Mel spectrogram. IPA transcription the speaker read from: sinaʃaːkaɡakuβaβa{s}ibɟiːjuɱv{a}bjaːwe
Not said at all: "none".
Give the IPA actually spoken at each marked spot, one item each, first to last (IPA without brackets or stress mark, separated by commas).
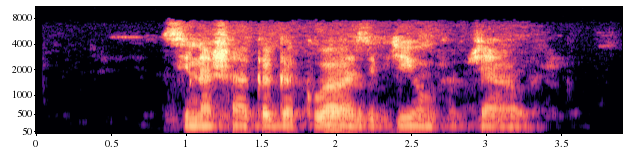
z, a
